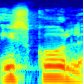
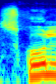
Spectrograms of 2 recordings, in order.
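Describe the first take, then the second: First: It is said with a Haryanvi-influenced pronunciation. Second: It is said with a standard English pronunciation. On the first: The speaker calls it wrong. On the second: The speaker calls it right.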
